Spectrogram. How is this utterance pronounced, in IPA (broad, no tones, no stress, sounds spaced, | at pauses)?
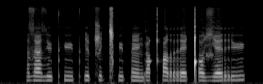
z a z y pʰ y pʰ i ʈ͡ʂ i ǀʰ y p ɛ̃ ɡ ɔ qʰ ɔ r ɛ ǃ ɔ ʑ ɛ r y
